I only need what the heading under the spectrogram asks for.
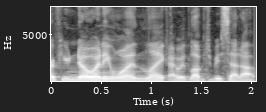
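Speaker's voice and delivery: ordinary delivery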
